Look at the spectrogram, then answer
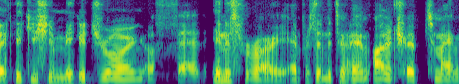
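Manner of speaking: ordinary talk, nothing marked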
